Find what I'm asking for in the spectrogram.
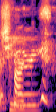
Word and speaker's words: charcuterie: Charcuterie? – Yeah.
